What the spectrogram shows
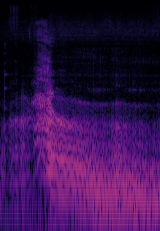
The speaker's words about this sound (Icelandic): Nóttin eftir vaknaði hún við öskur í fjallaljóni.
